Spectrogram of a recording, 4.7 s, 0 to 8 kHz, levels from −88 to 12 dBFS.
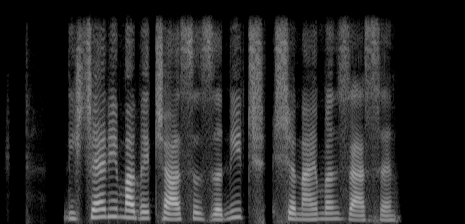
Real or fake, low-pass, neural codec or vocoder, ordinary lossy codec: fake; 7.2 kHz; codec, 16 kHz, 1 kbps, FunCodec, trained on Chinese and English, 50 frames a second; none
